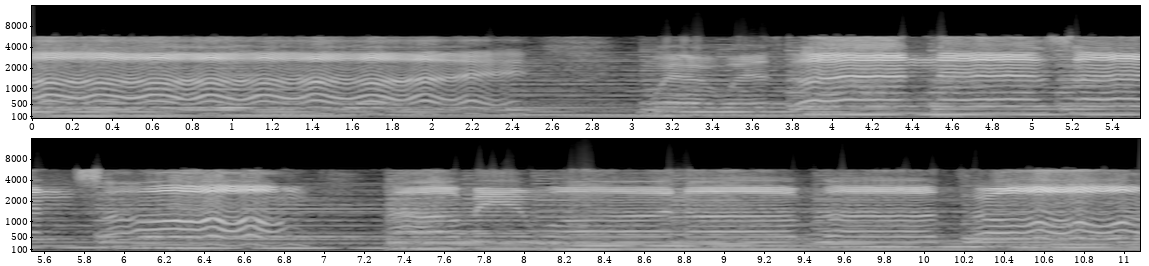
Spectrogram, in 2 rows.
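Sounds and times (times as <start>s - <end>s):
man singing a hymn: 0.0s - 11.0s.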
